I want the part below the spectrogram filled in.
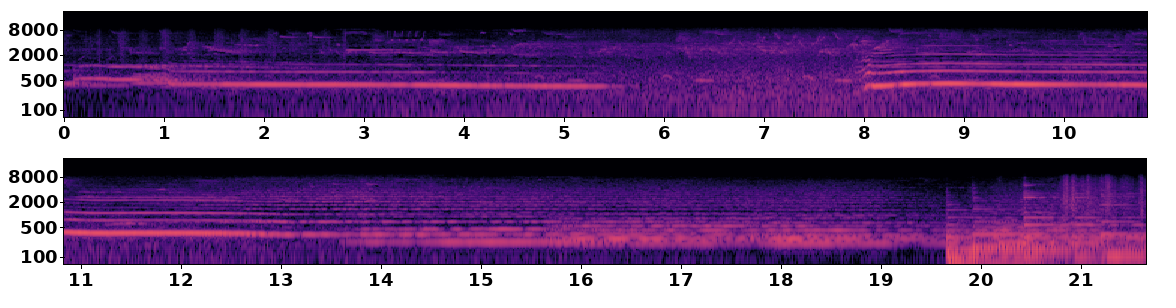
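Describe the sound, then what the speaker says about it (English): A young lone male wolf howls in long, sustained, gliding tones, rising and falling in pitch, with layered harmonics, loud and clear across the stretch. "This lone wolf is a young male."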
